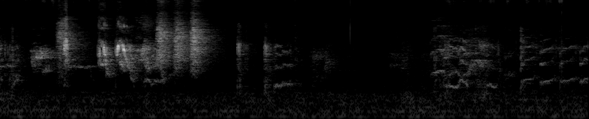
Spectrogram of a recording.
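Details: Budgerigars eating water spinach at Katlapur, Savar, Dhaka, give harsh high squawks and chattering warbles in a loud opening burst, then softer scattered chirps.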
